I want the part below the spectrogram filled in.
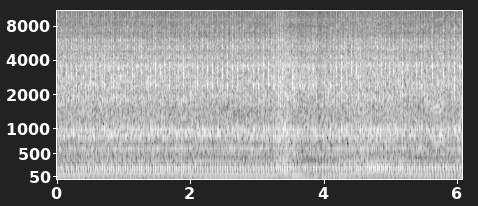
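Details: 1967 Norton P11 vintage twin, concentric carburettors replacing monoblocks and ignition upgraded from magneto, fired up with three kicks key off then one key on; loud, even, rapid firing beat holding steady with one short dip and recovery; runs clean and healthy.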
